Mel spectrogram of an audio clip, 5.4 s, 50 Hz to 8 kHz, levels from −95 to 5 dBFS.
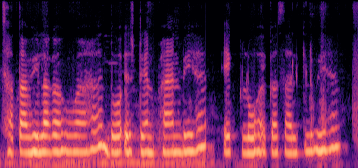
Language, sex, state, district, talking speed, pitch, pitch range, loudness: Hindi, female, Bihar, West Champaran, 180 wpm, 250 Hz, 245-265 Hz, -15 LUFS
